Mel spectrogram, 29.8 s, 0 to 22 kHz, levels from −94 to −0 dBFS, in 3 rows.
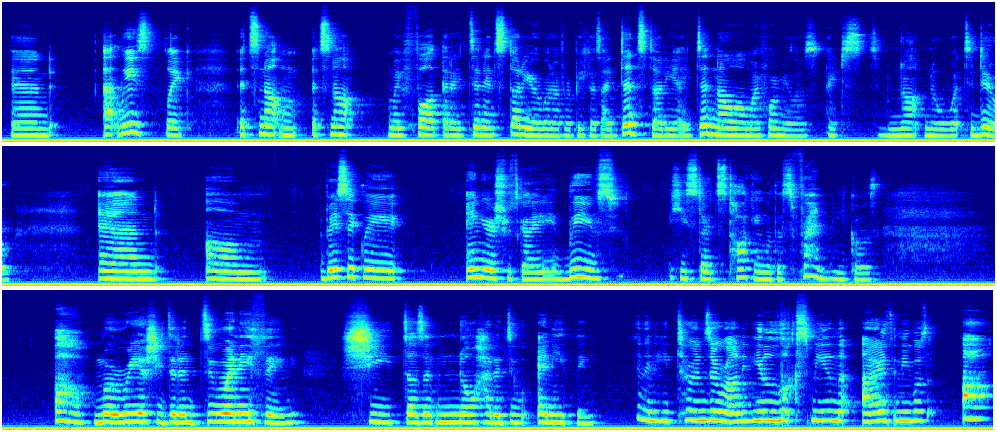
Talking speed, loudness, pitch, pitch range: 155 wpm, -36 LUFS, 215 Hz, 190-235 Hz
